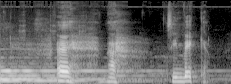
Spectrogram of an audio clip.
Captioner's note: sighs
